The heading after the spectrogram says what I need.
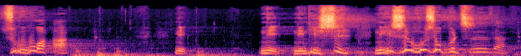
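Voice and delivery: halting, choked-up repeated "你"; a broken man barely getting the words out; grieving confession, stumbling over each "你"; mournful stammer. Retold or imitated. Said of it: "很难过、很哀伤的对着说".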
